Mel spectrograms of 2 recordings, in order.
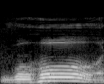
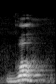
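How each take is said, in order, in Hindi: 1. अंतिम h के बाद प्रतिध्वनित o आता है। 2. शब्द का अंत सादे h ध्वनि से होता है। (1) "परिनिष्ठित संस्कृत में अच्छा उच्चारण गोहो" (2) "यह उच्चारण गलत है"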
